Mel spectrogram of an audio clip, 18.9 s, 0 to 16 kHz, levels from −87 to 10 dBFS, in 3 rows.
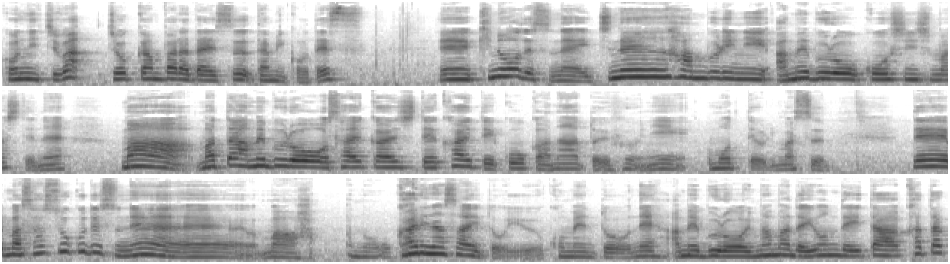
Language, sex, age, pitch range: Japanese, female, 40-59, 190-270 Hz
